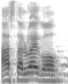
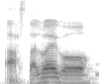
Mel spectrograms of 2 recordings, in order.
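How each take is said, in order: First: "Hasta luego" said loud and high in clear Spanish; teacher modelling "Hasta luego" in Spanish; Spanish model phrase. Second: "Hasta luego" in plain Spanish at story pitch; story reading "Hasta luego" in Spanish; Spanish farewell. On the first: Shown as a demonstration. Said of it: "you guys can repeat after me". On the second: A narrator's reading. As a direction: read "Hasta luego" in Spanish without fuss. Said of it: "That's what that says".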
